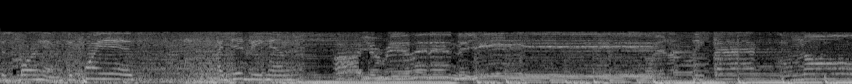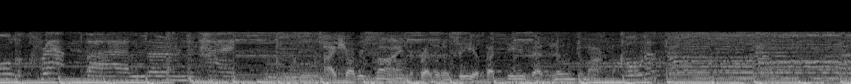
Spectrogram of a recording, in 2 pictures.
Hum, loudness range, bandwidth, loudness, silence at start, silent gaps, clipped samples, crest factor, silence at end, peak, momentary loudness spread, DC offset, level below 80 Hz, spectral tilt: none; 1 LU; 4.8 kHz; -27 LUFS; 0 s; none; under 0.1%; 12 dB; 0 s; -14 dBFS; 2 LU; under 0.1%; -30 dBFS; -8.5 dB/octave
